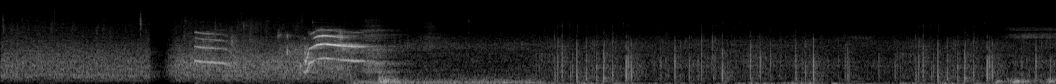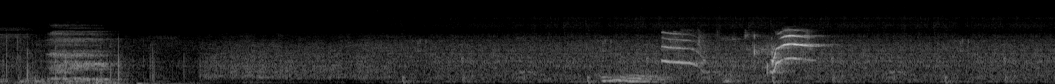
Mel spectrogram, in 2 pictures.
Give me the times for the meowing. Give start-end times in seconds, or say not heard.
1.9-3.7, 17.1-18.8.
